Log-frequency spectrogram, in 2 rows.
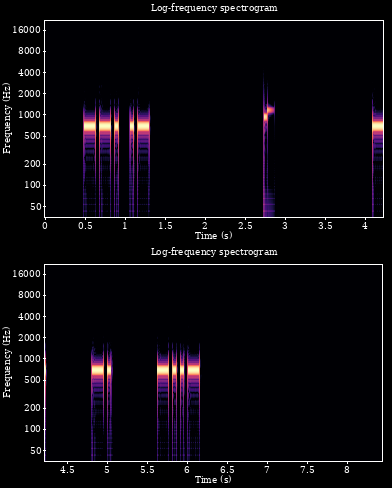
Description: Morse code, heard as a keyed tone, about 25 wpm, spaced as for 14 wpm, 700 Hz. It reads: GA TNX
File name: Top 90 QSO Elements - 4x Character Spacing - 25wpm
